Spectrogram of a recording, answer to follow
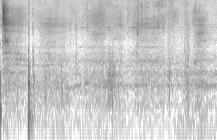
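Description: Power liftgate on a Jeep Grand Wagoneer L opening from the key fob: a sharp click as the latch releases about half a second in, then a faint steady motor hum as the gate rises.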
